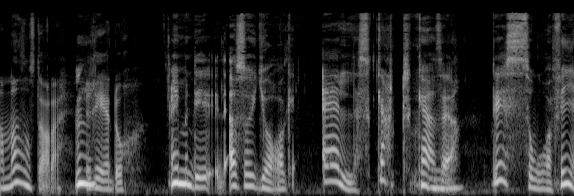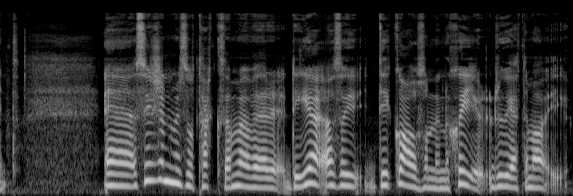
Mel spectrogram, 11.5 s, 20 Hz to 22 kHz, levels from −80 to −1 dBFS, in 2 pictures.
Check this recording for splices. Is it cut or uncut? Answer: uncut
